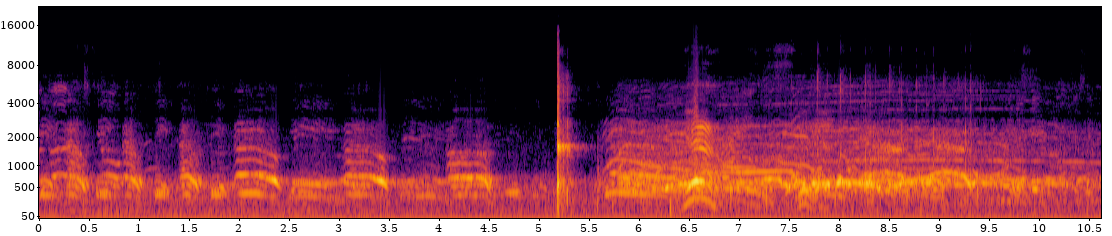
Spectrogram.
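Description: Youth players and spectators chanting and yelling in a repeating cadence. About five seconds in, a baseball bat hits the ball with one sharp crack, followed by louder overlapping shouting and cheering.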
